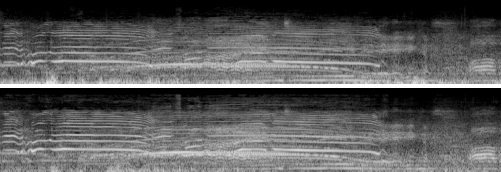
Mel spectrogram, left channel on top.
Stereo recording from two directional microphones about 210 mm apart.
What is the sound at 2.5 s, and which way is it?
Crowd, 35° right (ahead or behind).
